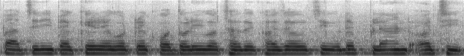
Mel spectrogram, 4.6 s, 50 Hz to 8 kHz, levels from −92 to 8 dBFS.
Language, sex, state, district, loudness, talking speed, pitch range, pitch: Odia, male, Odisha, Nuapada, -10 LUFS, 115 wpm, 145-155 Hz, 150 Hz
